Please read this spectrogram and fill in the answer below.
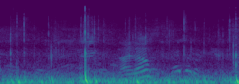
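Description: A volleyball struck once with a sharp slap a little under a second in, with people's voices around it.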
